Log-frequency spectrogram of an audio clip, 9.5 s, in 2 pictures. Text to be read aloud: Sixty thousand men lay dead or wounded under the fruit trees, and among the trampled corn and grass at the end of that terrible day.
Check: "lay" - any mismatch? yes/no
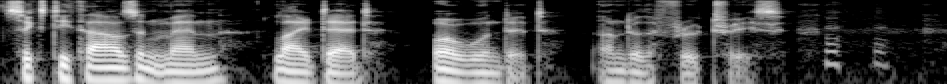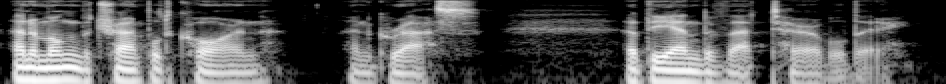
yes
